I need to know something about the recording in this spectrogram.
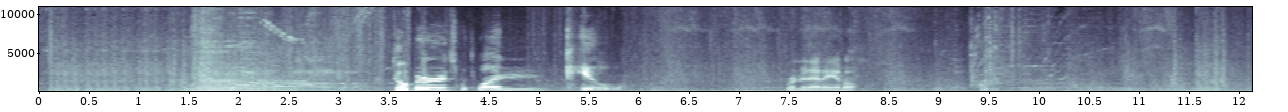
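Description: A robot fires a blaster gun in rapid bursts.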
